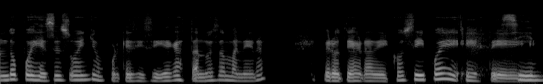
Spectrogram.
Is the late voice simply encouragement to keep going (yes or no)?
no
